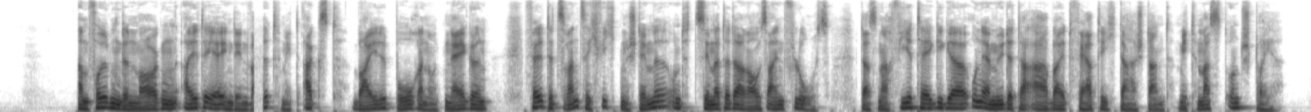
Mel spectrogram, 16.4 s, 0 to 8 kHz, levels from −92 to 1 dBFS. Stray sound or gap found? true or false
true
